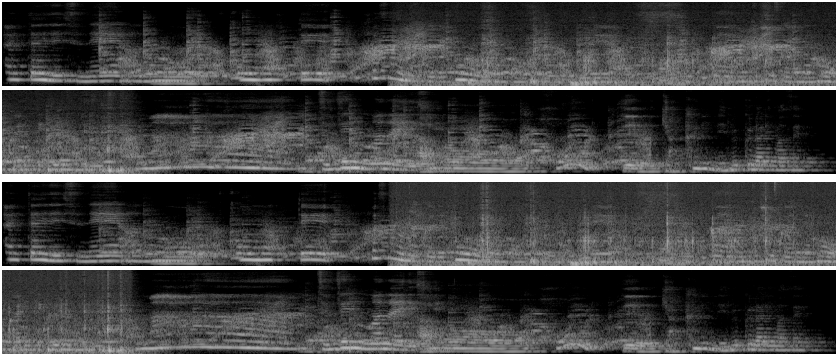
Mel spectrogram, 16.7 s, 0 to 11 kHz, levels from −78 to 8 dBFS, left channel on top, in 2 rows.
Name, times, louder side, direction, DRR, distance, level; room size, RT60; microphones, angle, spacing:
voice 1, 0.0-12.7, equal, 25° right, 2 dB, 0.7 m, -28 dB
sound 1, 1.0-14.8, left 5 dB, 40° left, 0.4 m, -33 dB
voice 2, 1.5-2.0 6.5-6.8 11.3-11.7 12.5-16.3, equal, 20° left, 0 dB, 2.0 m, -30 dB
sound 2, 3.9-9.6, right 2 dB, 55° right, 1.0 m, -30 dB
9.7 x 6.5 x 5.8 m, 0.81 s
head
